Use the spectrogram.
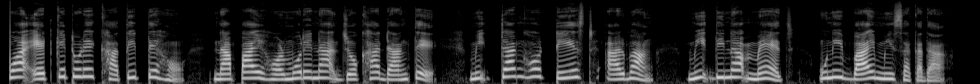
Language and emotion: Santali, neutral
